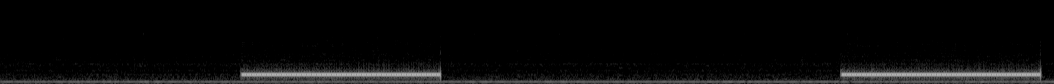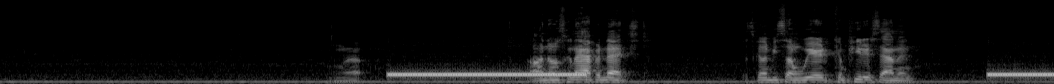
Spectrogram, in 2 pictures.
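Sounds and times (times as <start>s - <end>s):
faint constant low hum: 0.0s - 21.0s
telephone ringback tone: 2.4s - 4.4s, 8.4s - 10.4s, 14.4s - 16.3s, 20.4s - 21.0s
speech: 16.6s - 17.0s, 18.1s - 19.8s.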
